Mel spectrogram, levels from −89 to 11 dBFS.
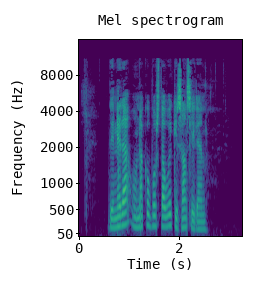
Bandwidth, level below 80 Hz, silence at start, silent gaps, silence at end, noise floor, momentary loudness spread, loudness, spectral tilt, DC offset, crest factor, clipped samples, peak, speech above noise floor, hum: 11.5 kHz; -64 dBFS; 0.1 s; none; 0.7 s; -72 dBFS; 11 LU; -23 LUFS; -2 dB/octave; under 0.1%; 22 dB; under 0.1%; -4 dBFS; 47 dB; none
